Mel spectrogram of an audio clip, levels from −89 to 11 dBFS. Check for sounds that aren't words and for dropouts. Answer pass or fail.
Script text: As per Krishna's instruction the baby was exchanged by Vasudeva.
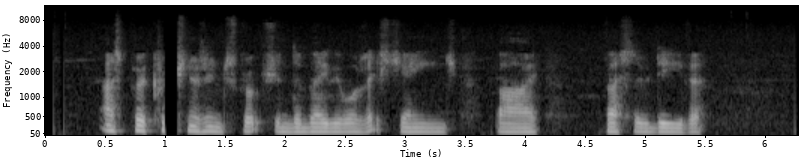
fail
